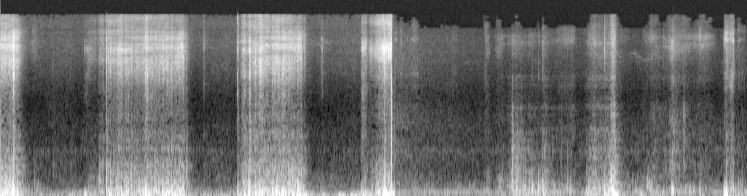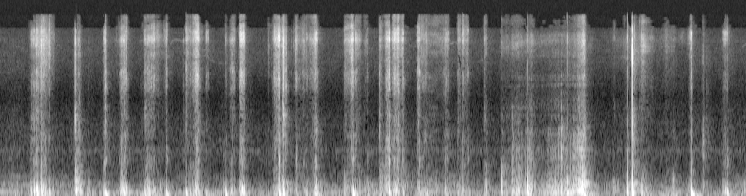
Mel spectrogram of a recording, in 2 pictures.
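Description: A solid white plaster excavation block is scraped with a metal pick, then drilled or scratched with a twisted metal tip. The first few seconds carry long, dense scraping bursts. After that comes a run of short, sharp scratches and taps over low, close-up rumbling.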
